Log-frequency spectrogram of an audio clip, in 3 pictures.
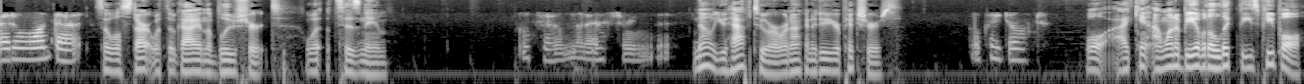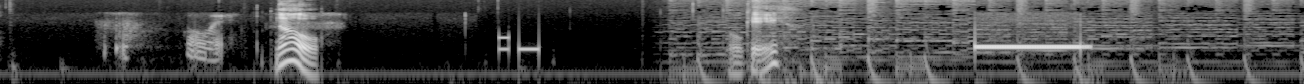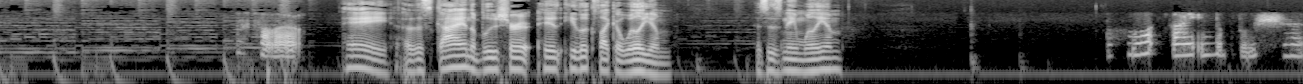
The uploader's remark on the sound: Prank Phone Calls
